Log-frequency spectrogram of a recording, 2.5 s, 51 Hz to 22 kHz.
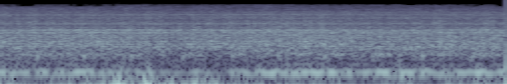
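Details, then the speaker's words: Holden HK V8 idling after half a cup of dishwashing liquid added to the cooling system to flush it: deep uneven loping idle typical of a performance cam; otherwise runs well. "that'll do it sounds like you've got a cam in there"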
